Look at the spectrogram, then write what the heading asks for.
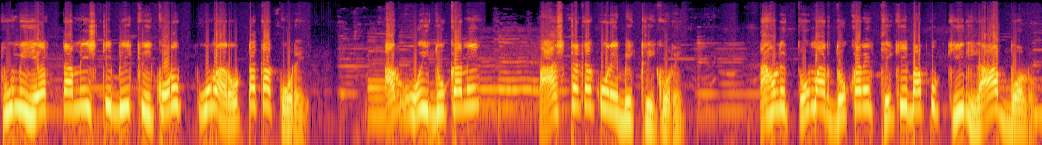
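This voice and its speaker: A thrifty older uncle from a village cartoon, full of grumbles , voiced by a woman. The pitch swings freely as he haggles, with quiet music underneath. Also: very animated, moderate pace. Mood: grumbling. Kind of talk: cartoon fairy tale acting.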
